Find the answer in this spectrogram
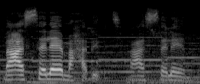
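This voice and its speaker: A woman's voice: high voice, expressive, fast. An actress playing a tender, reasoning mother who speaks affectionately, with an Egyptian Arabic accent. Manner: affectionate, calls everyone darling. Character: tender, reasoning middle-aged mother, soothing. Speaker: mother and neighbor. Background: music.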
